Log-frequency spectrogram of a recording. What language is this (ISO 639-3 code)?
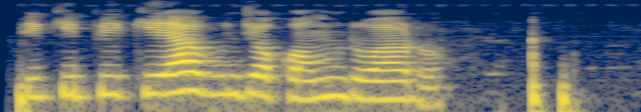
dav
